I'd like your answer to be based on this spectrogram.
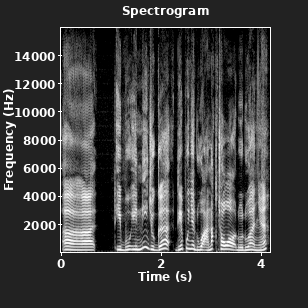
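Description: A woman co-hosting a casual podcast chat as a parenting counselor, encouraging and quick to agree. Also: a little high, warm tone, no room sound. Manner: encouraging, frequent agreeing backchannels.

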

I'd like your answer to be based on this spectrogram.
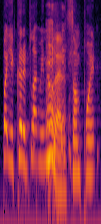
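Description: A middle-aged American man speaks fast in a high register, chatting casually and comically. He's animated and rambling, often correcting himself as he goes.

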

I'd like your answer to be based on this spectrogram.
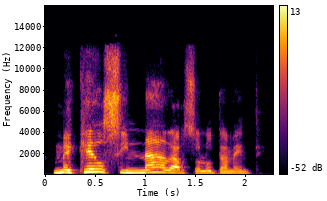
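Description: A man's voice: high-pitched, animated, moderate pace, no room sound, studio quality. A man doing a pleading pearl trader. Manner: pleading, tumbling offers. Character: desperate pearl merchant, eager and pleading.

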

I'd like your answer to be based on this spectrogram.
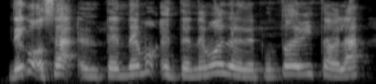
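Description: A woman, co-hosting a casual film podcast, agreeable and quick to chime in. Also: on the high side, darkish tone. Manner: agreeable, chimes in with short affirmations. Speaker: podcast co-host. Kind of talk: casual film review chat.

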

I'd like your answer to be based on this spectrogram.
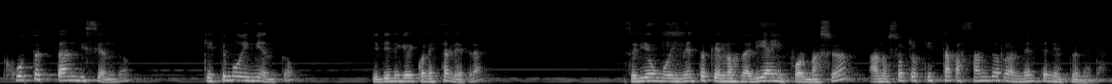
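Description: A man talks in a lively, conversational way, often turning straight to the listener. His voice sits a little high. The recording is muffled and lo-fi, with faint music in the background. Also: moderate pace. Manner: animated, conversational, addresses the listener directly. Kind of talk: casual explanatory talk.

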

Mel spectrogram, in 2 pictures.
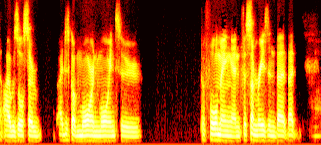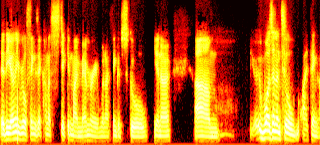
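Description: An Australian man in his early thirties talks as a podcast guest in a somewhat low voice. He rambles, restarts and corrects himself as he goes. The call audio is dry and a little dull. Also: dry recording. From Cairns, far north Queensland, Australia. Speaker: guest actor. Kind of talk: casual podcast interview.

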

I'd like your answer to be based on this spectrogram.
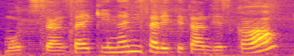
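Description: A woman's voice: fairly high pitch, expressive, fast, faint music behind, close to an everyday voice. Woman as a perky radio host with a temper. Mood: bright, polite. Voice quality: polite and bright on air, rough and blunt off air. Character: cheerful female radio host with a coarse hidden temper. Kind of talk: comedy radio sketch.

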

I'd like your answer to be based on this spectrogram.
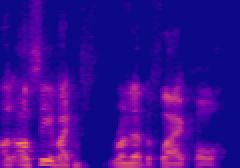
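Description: Upbeat male podcast co-host, sharp voice, jokey and animated. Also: on the high side, fast. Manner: excitable, laughing, joking. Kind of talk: casual chat.

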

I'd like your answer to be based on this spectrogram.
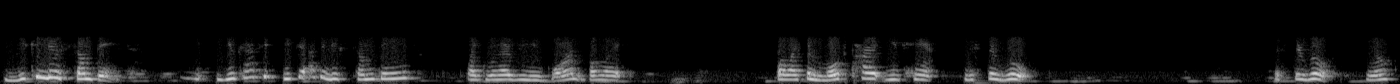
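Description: An eighteen-year-old woman shares her views in a loose, casual vlog. She rambles and circles back over the same phrases, in a voice pitched a little high. The audio is thin and tinny, like a phone line. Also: a little slow, pauses often. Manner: rambling, repeats phrases often.

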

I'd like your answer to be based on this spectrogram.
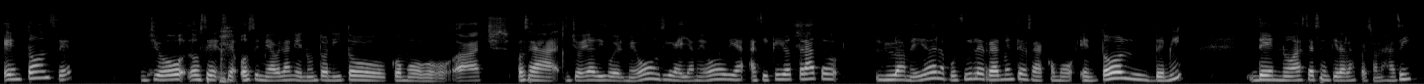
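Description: A young woman hosting a podcast, casually telling a personal story in an animated way, often laughing along. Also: mid-range voice, moderate pace, dry recording. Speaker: podcast host.

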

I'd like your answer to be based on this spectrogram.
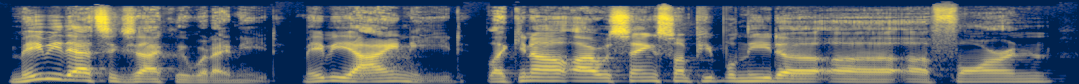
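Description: A man's voice: mid-range voice, lively intonation, brisk. Chatty man telling a story on a podcast. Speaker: podcast co-host. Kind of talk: casual chat.

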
